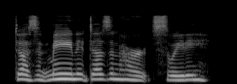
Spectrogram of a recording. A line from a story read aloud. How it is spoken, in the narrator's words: she said softly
